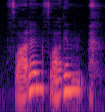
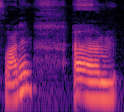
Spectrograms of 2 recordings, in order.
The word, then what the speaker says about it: Flodden: Flodden? I might be saying it wrong. I think it's Flodden.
